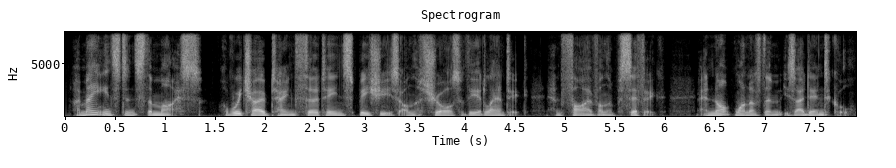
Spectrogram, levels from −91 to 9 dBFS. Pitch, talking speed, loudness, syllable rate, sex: 120 Hz, 220 wpm, -20 LUFS, 6.4 syllables/s, male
